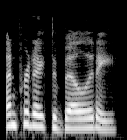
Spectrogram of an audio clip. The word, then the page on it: unpredictability: British English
